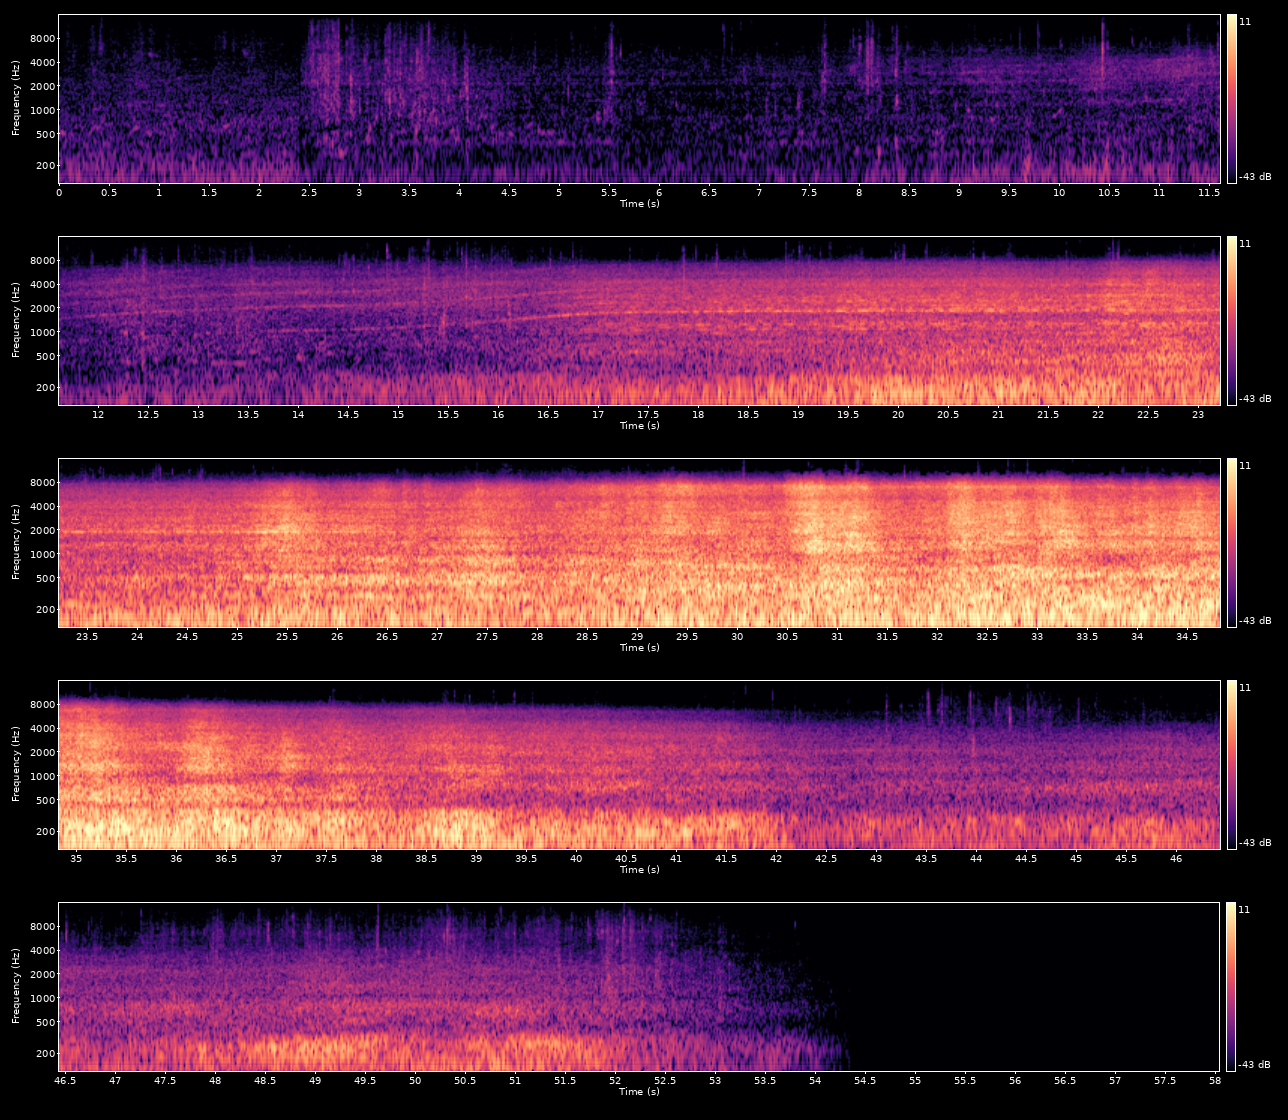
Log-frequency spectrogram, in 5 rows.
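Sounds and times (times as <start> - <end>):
jet engines spooling up: 9.2 - 53.2.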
